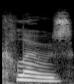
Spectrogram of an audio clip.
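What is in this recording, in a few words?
"close", English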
